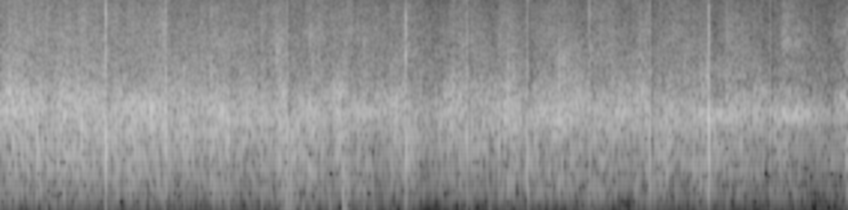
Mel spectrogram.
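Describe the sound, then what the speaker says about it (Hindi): Audience applause for Dr Dheeraj Rastogi after his talk on joint health, a steady dense wash of many hands clapping with a few sharper claps standing out, sustained throughout. "एक बार जोरदार तालियां डॉक्टर धीरज रस्तोगी के लिए"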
